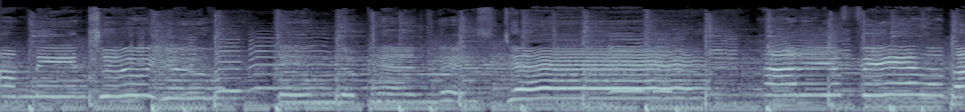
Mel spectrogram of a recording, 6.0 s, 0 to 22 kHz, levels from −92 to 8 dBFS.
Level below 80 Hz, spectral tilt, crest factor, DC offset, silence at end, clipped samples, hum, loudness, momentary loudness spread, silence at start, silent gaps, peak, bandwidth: -34 dBFS; -4 dB/octave; 16 dB; under 0.1%; 0 s; under 0.1%; none; -18 LUFS; 7 LU; 0 s; none; -4 dBFS; 17.5 kHz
